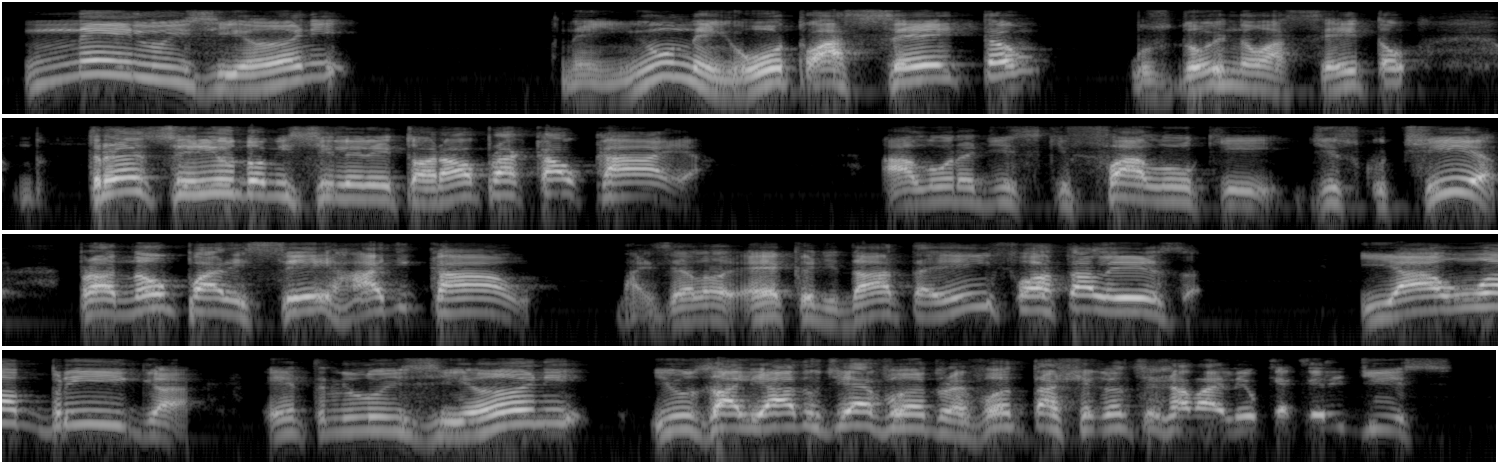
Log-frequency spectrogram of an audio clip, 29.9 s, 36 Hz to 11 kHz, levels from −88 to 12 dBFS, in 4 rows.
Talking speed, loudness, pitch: 115 wpm, -22 LUFS, 230 Hz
